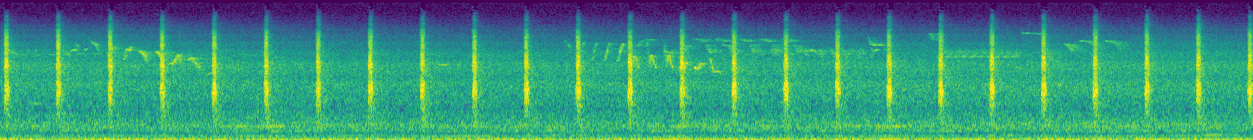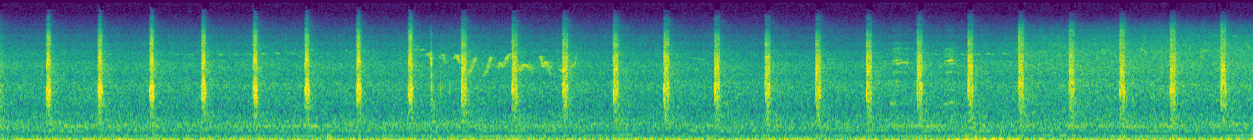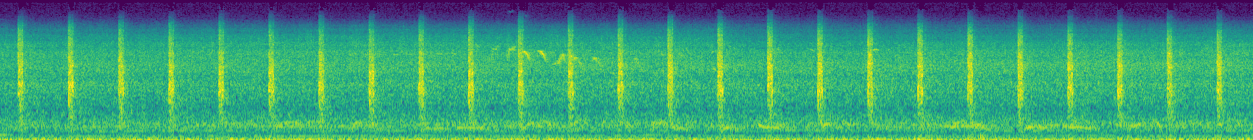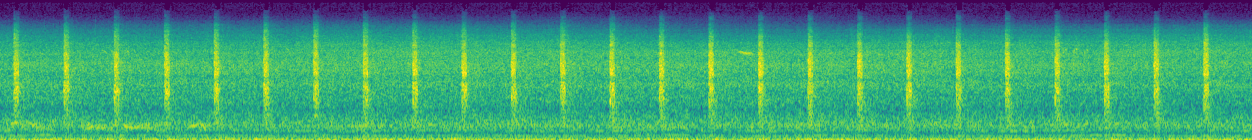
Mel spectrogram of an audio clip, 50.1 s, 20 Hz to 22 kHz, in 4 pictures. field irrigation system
0:18.1 0:50.1

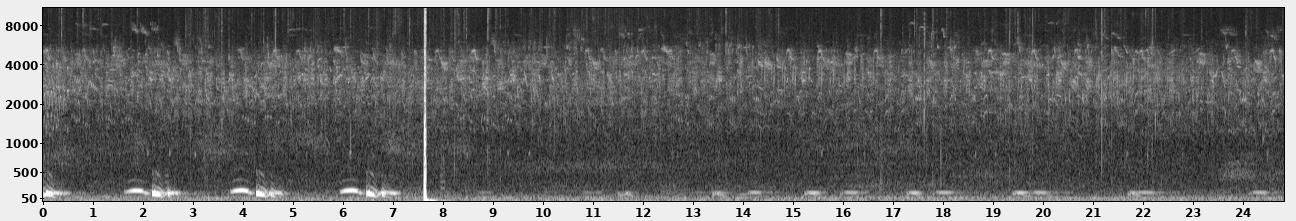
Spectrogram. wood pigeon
0:00.0 0:00.6, 0:01.6 0:07.8

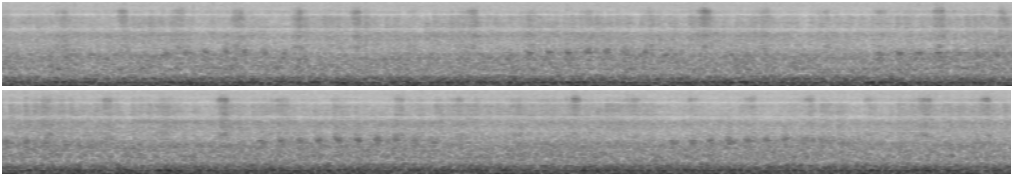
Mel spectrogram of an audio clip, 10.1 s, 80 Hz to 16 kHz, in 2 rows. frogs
0:02.5 0:03.5, 0:04.3 0:05.3, 0:06.3 0:07.4, 0:08.2 0:09.8

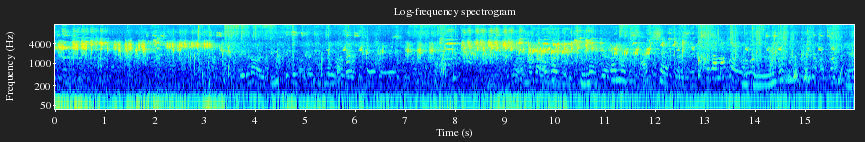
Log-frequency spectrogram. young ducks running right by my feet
0:09.1 0:15.9

